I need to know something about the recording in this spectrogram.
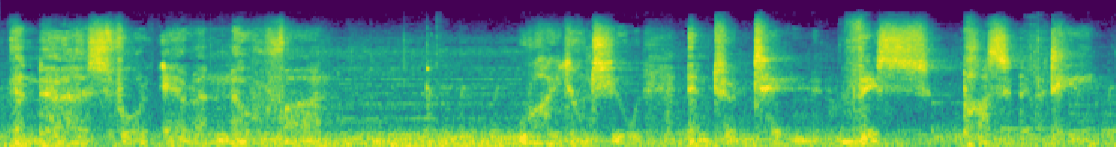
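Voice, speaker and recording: A male actor playing a cold, calculating game villain who speaks in a deliberate, formal, ominous manner. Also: low voice, exaggerated voice. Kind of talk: scripted game dialogue. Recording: loud music over the voice.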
